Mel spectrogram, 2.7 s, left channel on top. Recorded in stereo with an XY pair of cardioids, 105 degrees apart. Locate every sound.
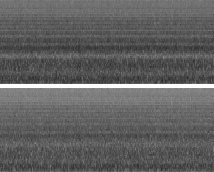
0.0 s running water: 40° left, 2.5 m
